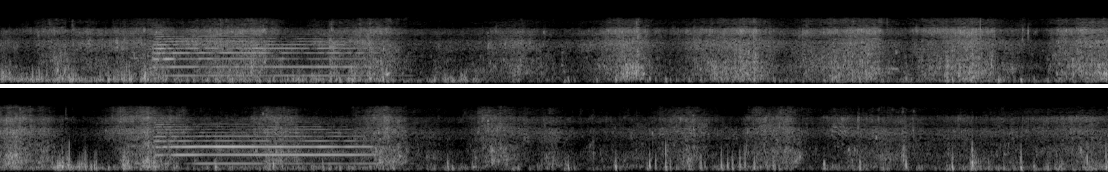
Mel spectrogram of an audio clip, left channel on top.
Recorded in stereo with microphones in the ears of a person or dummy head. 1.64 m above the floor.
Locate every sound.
1.3 s a trumpet: 70° left (ahead or behind), 0.9 m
